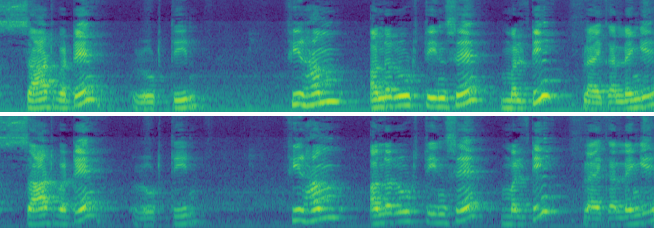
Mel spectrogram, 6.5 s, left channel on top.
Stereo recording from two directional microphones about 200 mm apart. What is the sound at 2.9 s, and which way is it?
Speech, 20° left (ahead or behind).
